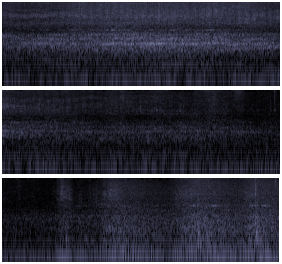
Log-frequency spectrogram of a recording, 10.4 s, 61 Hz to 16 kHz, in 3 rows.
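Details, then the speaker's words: 1971 Ford F-250 Custom Highboy 4x4, warm, exhaust manifold gaskets not replaced but not leaking: steady low rumble with an even beat, no knocks or ticks; nice and quiet warm idle, oil pressure showing. "nice and quiet not too uh Rowdy"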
